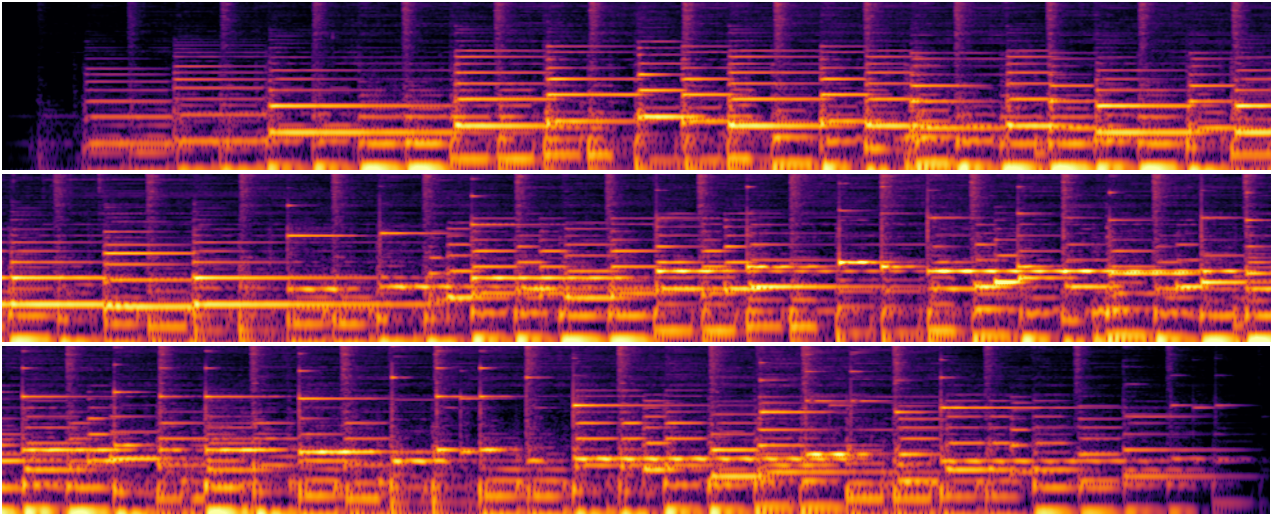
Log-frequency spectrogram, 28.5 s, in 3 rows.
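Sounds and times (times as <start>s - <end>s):
jazz quartet playing: 0.2s - 28.5s.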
